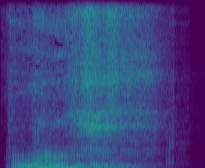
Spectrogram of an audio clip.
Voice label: thinking; smite; kukulkan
